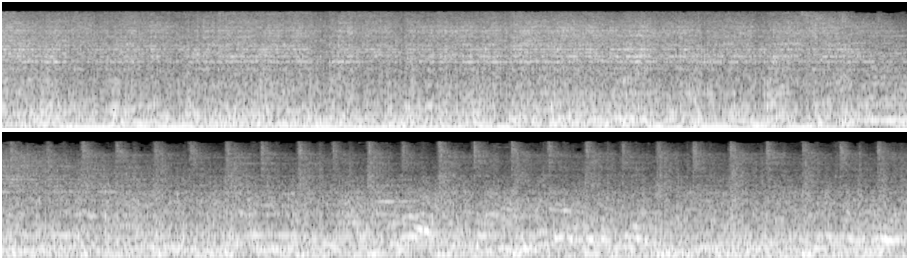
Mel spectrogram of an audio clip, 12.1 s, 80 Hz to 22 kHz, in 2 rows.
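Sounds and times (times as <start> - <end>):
live rock band playing: 0.0 - 12.0
low bass notes: 0.0 - 12.0.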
